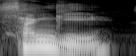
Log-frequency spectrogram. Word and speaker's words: Senge: I'm pretty sure that's how you say his name because it sounds really similar to my middle name. – It does. – Senge.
